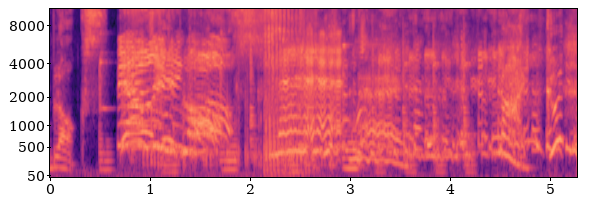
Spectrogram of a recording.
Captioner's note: all laugh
